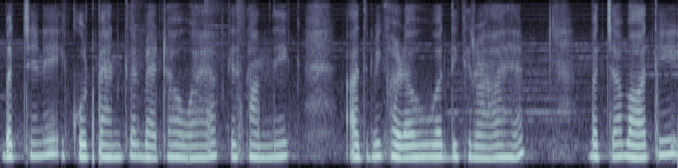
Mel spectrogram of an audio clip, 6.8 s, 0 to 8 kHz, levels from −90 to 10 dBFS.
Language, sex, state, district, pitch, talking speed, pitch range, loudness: Hindi, female, Uttar Pradesh, Jalaun, 220 Hz, 195 wpm, 215-230 Hz, -17 LUFS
